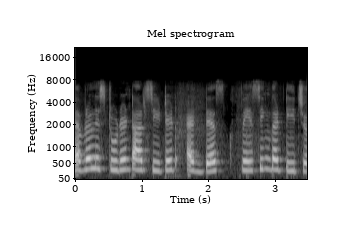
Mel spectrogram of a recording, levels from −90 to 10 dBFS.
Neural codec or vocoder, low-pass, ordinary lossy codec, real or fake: none; none; none; real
